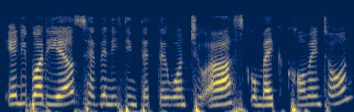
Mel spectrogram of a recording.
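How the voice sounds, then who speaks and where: A woman leads a group discussion and speaks for the whole group in a gentle, encouraging way. Her voice comes through a dull, lo-fi recording with no room sound at all. It sounds close and dry. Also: on the high side, fairly even intonation, fast talker, no echo. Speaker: group facilitator. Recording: muffled lo-fi, dry.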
